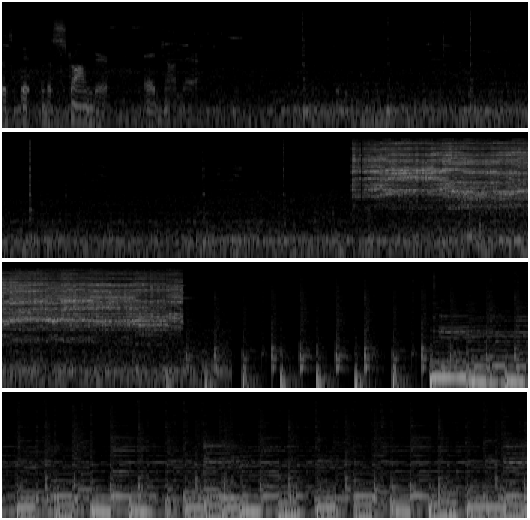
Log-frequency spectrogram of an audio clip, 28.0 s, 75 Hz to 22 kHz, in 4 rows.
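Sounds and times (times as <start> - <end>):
faint bird chirps: 1.2 - 8.7, 9.4 - 10.8
blade grinding on grindstone: 11.7 - 16.5
drum-backed music: 16.4 - 28.0
low hum: 19.8 - 28.0.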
